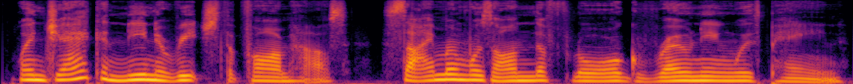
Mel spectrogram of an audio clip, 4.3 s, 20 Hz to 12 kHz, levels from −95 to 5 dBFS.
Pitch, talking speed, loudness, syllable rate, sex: 165 Hz, 210 wpm, -16 LUFS, 5.3 syllables/s, female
